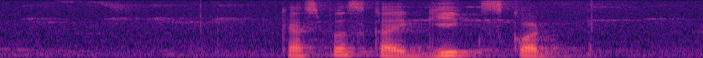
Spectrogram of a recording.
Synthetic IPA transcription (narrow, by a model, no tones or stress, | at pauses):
kɛspəskajɡiːkskɔʈ̚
